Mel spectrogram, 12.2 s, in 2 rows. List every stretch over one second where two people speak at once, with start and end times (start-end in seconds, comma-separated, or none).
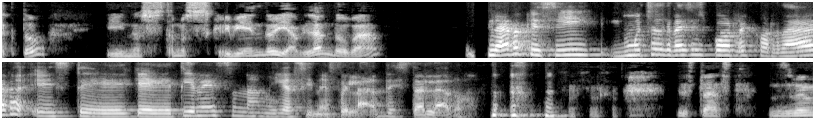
none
